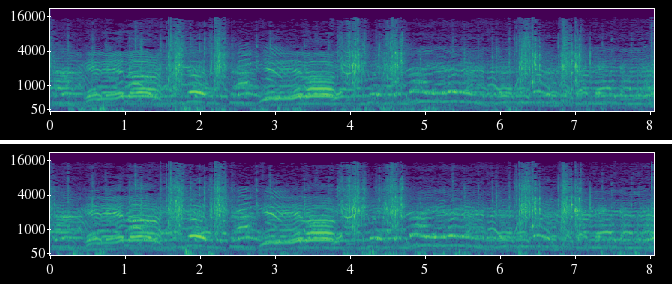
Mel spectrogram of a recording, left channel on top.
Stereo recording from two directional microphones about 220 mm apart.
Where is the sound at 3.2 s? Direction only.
15° left (ahead or behind).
